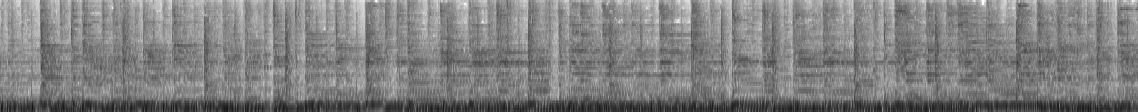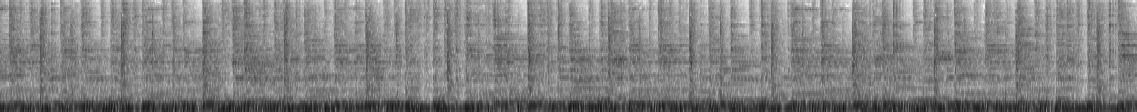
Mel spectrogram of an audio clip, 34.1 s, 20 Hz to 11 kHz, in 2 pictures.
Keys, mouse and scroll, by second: 2.3 t, 2.8 a, 3.2 n, 4.0 k, 5.5 click, 8.9-9.6 drag, 10.3-11.0 drag, 11.7 click, 14.9 click, 16.7 click, 18.2 click, 20.2-21.5 drag, 22.2 click, 24.7 click, 27.1 click, 29.7 click, 31.6-34.0 drag.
